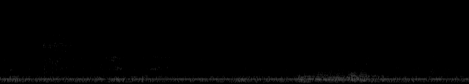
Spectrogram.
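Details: April, a pet cat, snoring while awake indoors: two soft, breathy rasping bursts about two and a half seconds apart, noisy and hissing, over a steady low electrical hum.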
